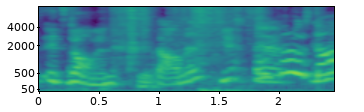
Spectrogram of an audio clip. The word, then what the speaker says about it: Daimhin: It's Daimhin. Daimhin? Yeah. Oh, I thought it was Daimhin. It's Irish, so it's spelled very differently.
